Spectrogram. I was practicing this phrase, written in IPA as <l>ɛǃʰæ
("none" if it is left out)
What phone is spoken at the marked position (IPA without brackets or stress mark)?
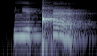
lʲ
